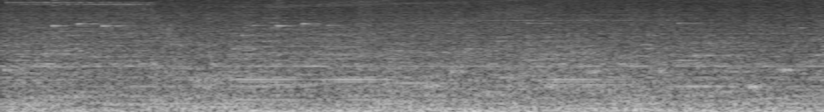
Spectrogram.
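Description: Experimental electronic noise music: a loud, steady, dense synthesizer drone with a heavy low rumble and short high tones scattered over it.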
